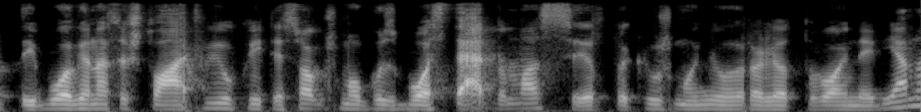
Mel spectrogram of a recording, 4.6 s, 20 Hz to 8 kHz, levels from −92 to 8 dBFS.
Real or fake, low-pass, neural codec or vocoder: fake; 7.2 kHz; codec, 16 kHz, 2 kbps, X-Codec, HuBERT features, trained on LibriSpeech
